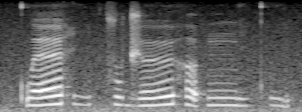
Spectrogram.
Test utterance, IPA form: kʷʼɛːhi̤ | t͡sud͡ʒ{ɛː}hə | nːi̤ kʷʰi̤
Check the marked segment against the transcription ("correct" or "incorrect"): incorrect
